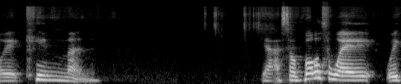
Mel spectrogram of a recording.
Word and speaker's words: Kinmen: Jingmen. Okay. Jingmen. Okay. Kinmen. Yeah. So Jingmen is in Mandarin, but if you translate to English, we will call it Kinmen.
